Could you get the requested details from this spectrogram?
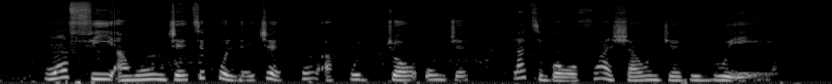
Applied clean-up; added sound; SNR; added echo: classical method spectral subtraction.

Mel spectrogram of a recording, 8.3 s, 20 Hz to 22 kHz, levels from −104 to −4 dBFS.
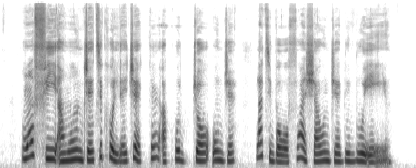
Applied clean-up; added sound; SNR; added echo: neural mask model DeepFilterNet 3.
